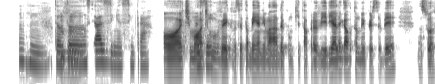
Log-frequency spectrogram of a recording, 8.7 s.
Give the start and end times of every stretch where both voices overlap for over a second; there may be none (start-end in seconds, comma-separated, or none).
none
